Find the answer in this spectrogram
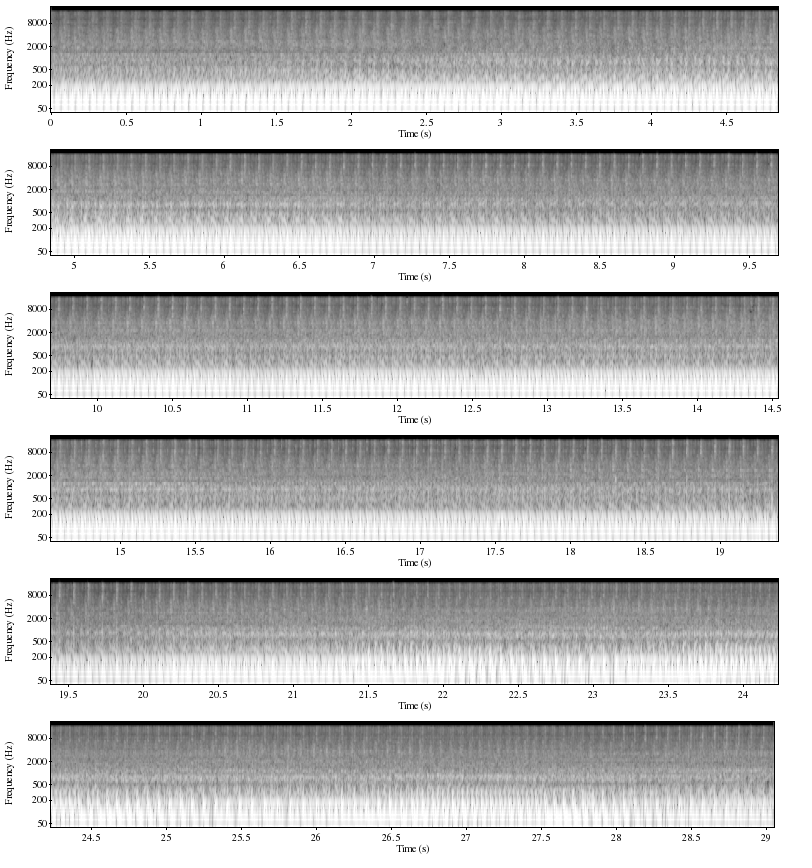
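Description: Air-cooled Volkswagen flat-four engine with twin EMPI carburettors idling, a loud, steady low rumble. Its note turns more uneven about twenty seconds in.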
